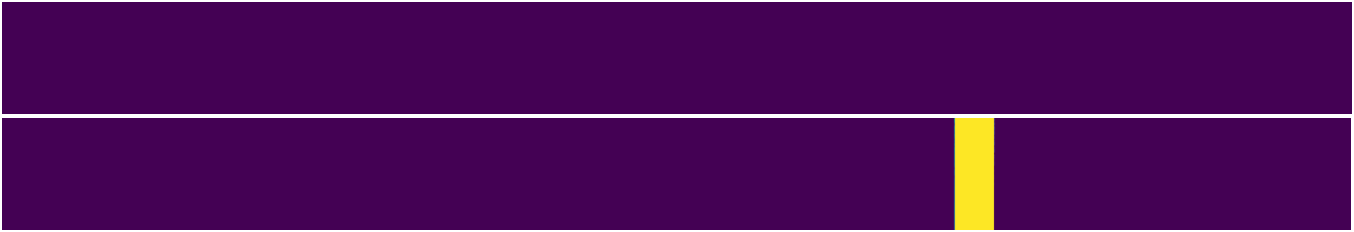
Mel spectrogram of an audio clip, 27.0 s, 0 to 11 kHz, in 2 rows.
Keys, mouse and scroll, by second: 0.8 ctrl+d, 1.8-3.2 drag, 9.4-10.8 scroll up 1, 10.8 click, 13.4 click, 15.9 Return, 17.1 click, 18.1 Return, 19.6-25.1 drag, 25.1-26.7 scroll down 1, 26.7 click.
